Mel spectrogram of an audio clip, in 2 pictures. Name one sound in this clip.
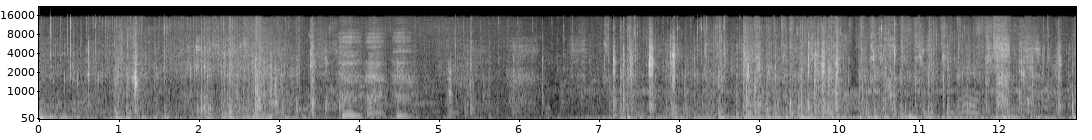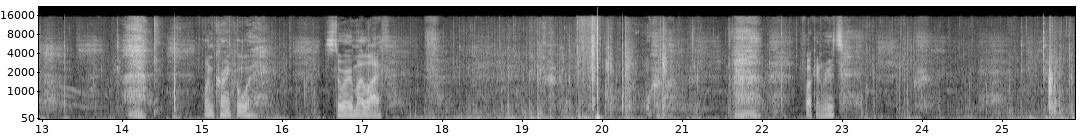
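Mountain bike tyres crunch and rattle over loose rocks.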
